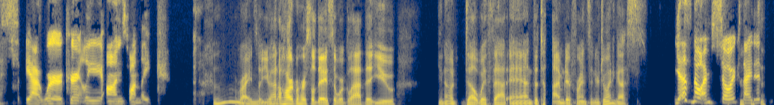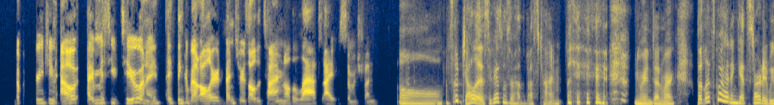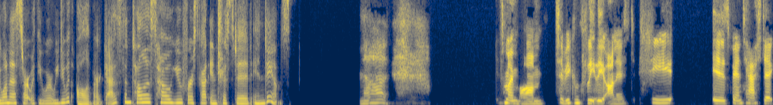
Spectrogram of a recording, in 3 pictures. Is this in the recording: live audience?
no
